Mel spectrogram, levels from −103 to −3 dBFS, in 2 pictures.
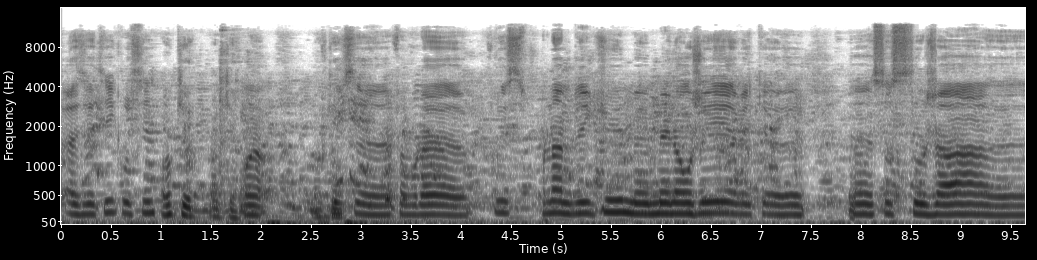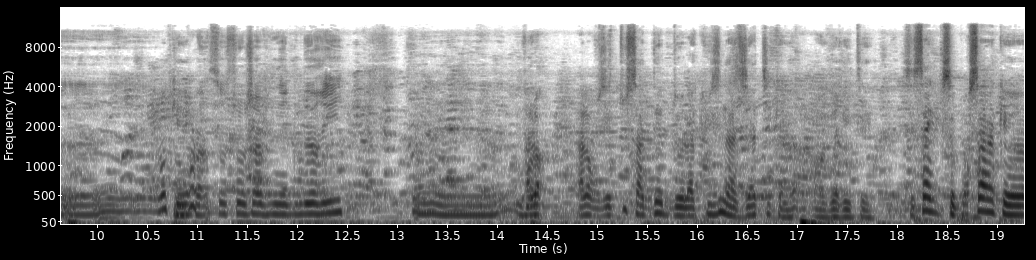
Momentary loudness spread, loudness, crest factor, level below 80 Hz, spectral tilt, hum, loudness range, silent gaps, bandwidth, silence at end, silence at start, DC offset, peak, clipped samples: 11 LU; -23 LUFS; 18 dB; -34 dBFS; -5.5 dB/octave; none; 5 LU; none; 12.5 kHz; 0 s; 0 s; under 0.1%; -4 dBFS; under 0.1%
